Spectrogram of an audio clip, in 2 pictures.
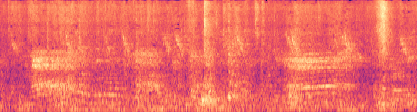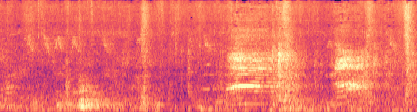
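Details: Feeding time for goats at a lodging and boarding farm in Virar, Mumbai; repeated nasal, wavering bleats from several animals across the stretch, with clattering and human voices in the background.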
